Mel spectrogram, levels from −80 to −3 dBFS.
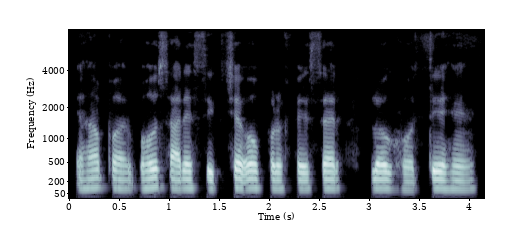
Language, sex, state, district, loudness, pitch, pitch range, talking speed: Hindi, male, Bihar, Lakhisarai, -18 LUFS, 115 Hz, 110-120 Hz, 145 wpm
